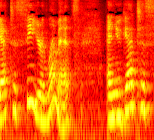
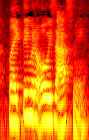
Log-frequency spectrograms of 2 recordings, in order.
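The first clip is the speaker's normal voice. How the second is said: usual speaking voice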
